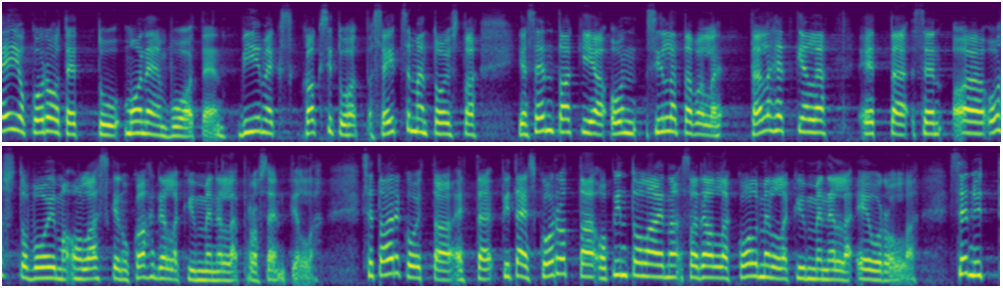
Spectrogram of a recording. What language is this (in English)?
Finnish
